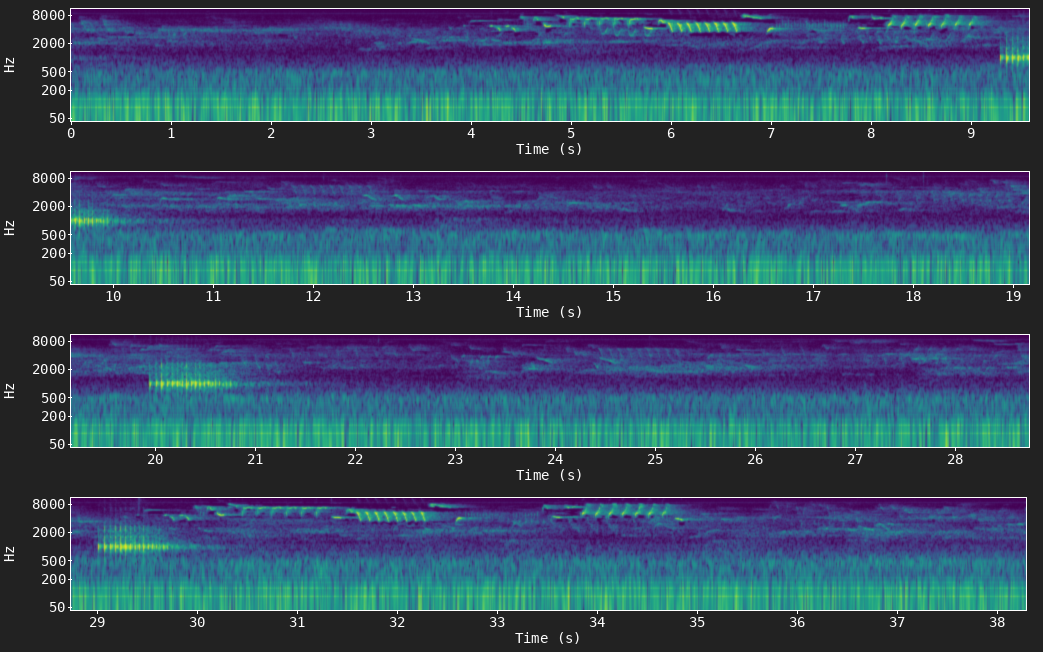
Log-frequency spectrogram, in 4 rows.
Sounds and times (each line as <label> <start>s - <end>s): Hammering woodpecker 9.3s - 10.0s
Hammering woodpecker 19.9s - 20.9s
Hammering woodpecker 29.0s - 29.8s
